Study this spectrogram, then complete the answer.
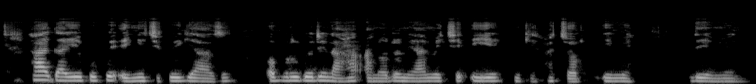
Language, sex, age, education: Igbo, female, 15-29, secondary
